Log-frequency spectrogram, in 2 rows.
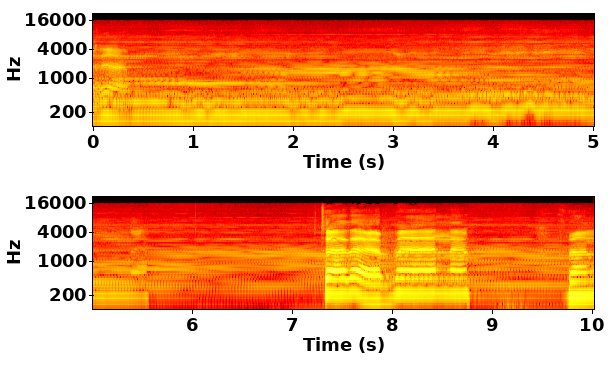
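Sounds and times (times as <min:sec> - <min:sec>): tanpura drone: 0:00.0 - 0:10.0.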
